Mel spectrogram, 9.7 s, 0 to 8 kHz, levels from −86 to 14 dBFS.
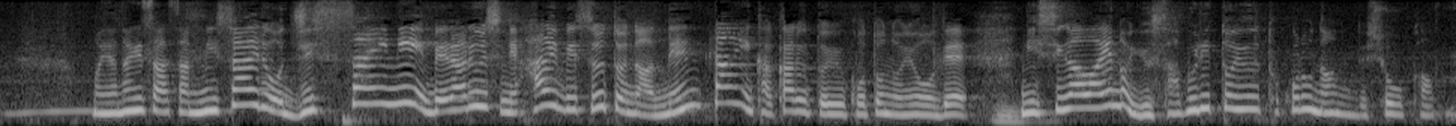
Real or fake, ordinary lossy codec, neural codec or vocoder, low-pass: real; none; none; none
